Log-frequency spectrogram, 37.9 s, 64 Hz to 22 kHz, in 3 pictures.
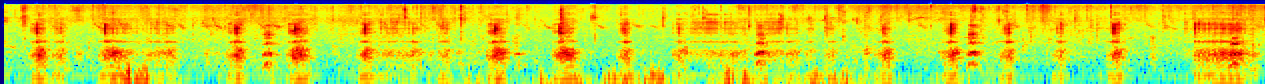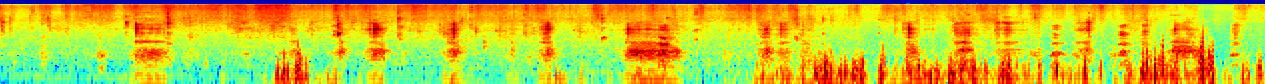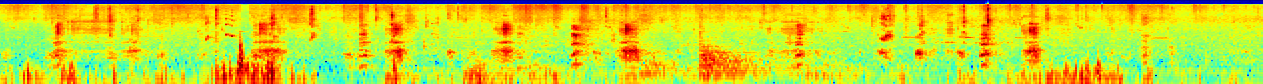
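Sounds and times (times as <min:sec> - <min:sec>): pigs grunting and squeaking: 0:00.0 - 0:37.2.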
